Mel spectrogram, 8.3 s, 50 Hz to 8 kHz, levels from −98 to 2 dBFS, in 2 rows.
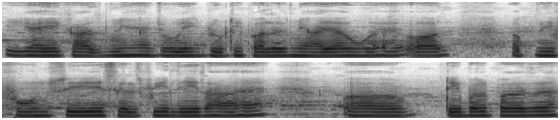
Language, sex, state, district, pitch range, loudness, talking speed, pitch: Hindi, male, Uttar Pradesh, Jyotiba Phule Nagar, 150-160 Hz, -15 LUFS, 170 wpm, 155 Hz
